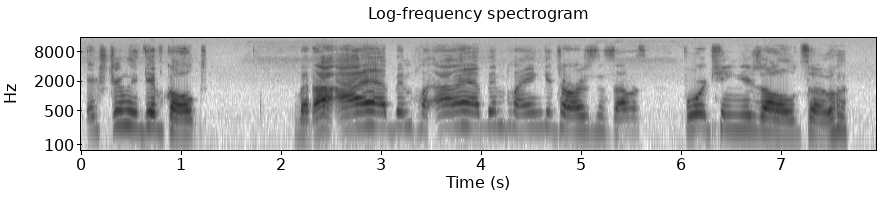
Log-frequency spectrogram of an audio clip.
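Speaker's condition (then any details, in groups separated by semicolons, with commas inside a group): Severe traumatic brain injury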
